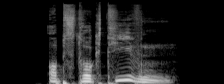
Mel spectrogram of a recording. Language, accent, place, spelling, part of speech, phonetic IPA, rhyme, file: German, Germany, Berlin, obstruktiven, adjective, [ɔpstʁʊkˈtiːvn̩], -iːvn̩, De-obstruktiven.ogg
- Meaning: inflection of obstruktiv: 1. strong genitive masculine/neuter singular 2. weak/mixed genitive/dative all-gender singular 3. strong/weak/mixed accusative masculine singular 4. strong dative plural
